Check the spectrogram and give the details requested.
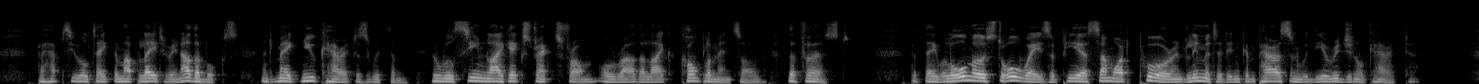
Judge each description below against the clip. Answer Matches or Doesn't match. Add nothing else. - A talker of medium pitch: Doesn't match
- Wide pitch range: Doesn't match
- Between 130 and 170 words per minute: Doesn't match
